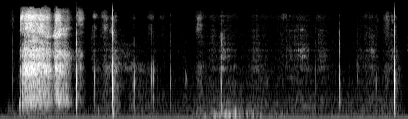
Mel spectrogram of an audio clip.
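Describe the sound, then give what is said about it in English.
A pen scratches out ideas by hand late at night: a louder rustling scrape at first, then faint, irregular scratches and light taps. “I'm writing down ideas. A lot of my ideas for shorts and stuff happen late at night because my brain won't turn off.”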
